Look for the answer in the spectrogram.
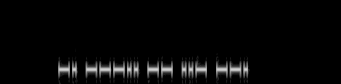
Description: Morse code, heard as a keyed tone, about 34 wpm, 700 Hz. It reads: N8MUG
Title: USA Call Signs - 5 Characters - Repeated 3x - 35wpm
